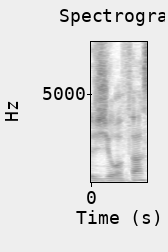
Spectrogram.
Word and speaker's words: Girofard: mail et en fait le girophar s'écrit g i r o F a r d c'est un piège et du coup voilà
